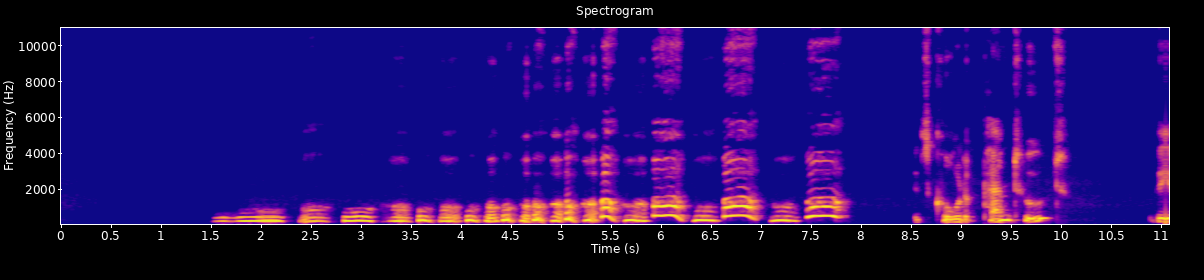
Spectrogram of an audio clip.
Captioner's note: chimpanzee sound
